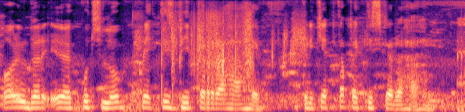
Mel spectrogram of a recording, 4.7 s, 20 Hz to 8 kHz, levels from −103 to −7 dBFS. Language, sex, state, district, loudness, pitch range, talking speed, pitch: Hindi, male, Assam, Kamrup Metropolitan, -16 LUFS, 130-150 Hz, 205 wpm, 145 Hz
